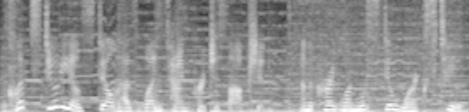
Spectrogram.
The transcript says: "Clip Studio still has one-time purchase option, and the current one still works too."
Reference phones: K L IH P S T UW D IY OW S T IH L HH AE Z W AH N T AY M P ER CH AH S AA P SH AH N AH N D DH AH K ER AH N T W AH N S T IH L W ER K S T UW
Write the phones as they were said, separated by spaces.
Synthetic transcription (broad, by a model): K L IH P S T UW D IY OW S T IH L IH Z W AH N T AY M P ER CH AH S AA P SH AH N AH N DH AH K ER AH N T W AH N S T IH L W ER K S T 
